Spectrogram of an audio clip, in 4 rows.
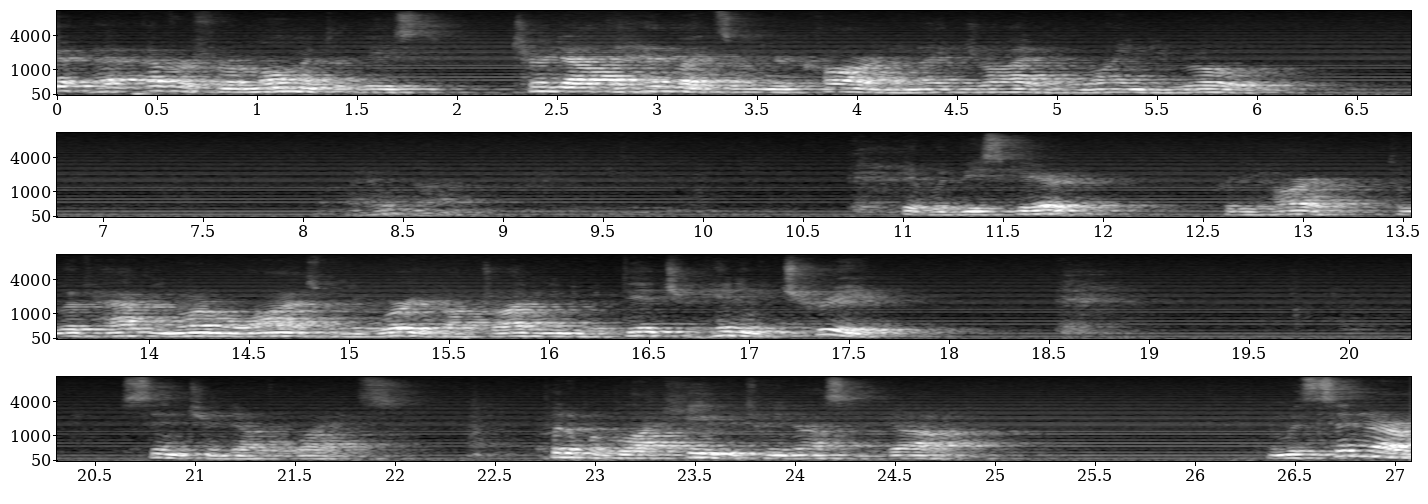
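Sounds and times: electrical mains hum: 0.0s - 27.0s
man's voice: 20.7s - 22.1s, 22.8s - 25.0s, 26.4s - 27.0s.

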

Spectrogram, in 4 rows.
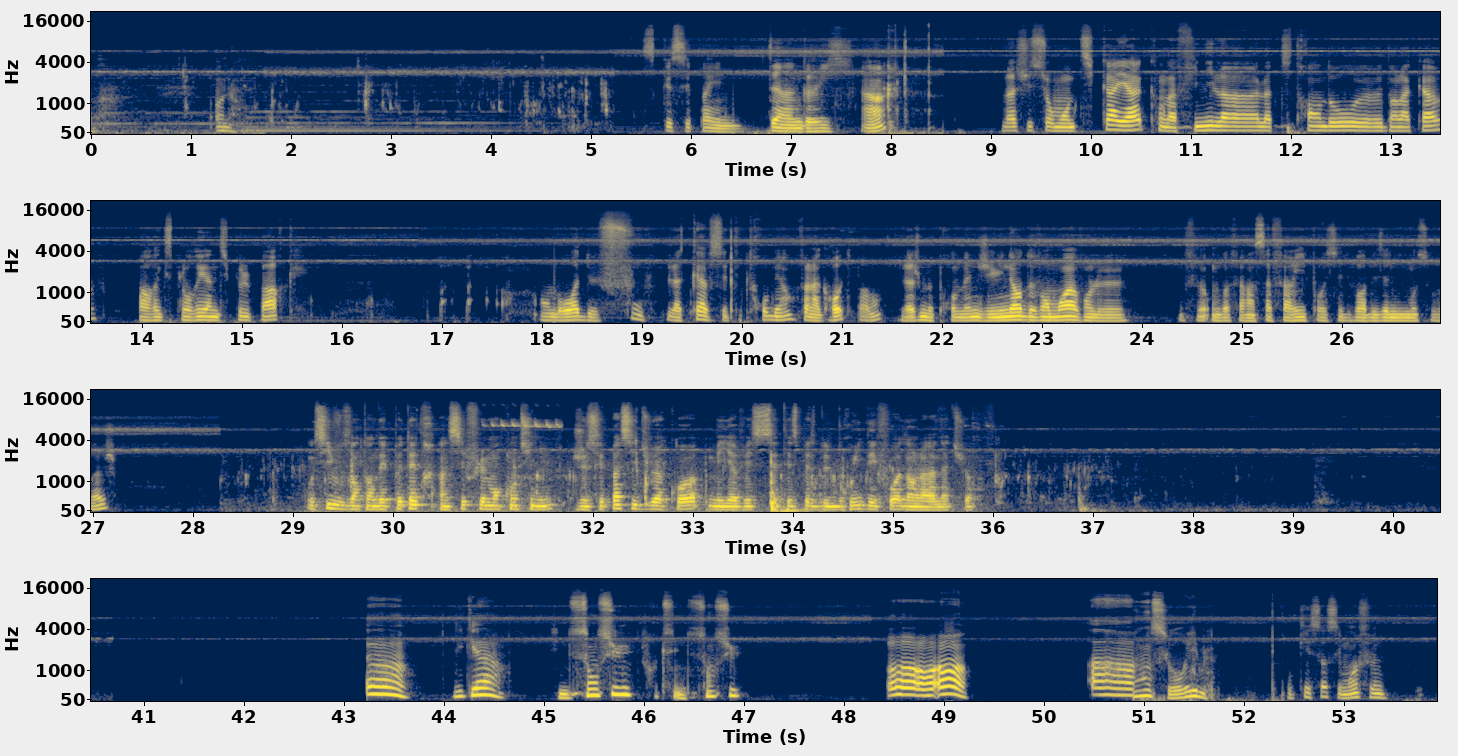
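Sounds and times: high-pitched insect whistle: 0.0s - 53.9s
kayak paddle strokes in water: 28.3s - 37.9s
paddle knock: 28.4s - 37.7s
high steady whistle: 30.4s - 33.0s.

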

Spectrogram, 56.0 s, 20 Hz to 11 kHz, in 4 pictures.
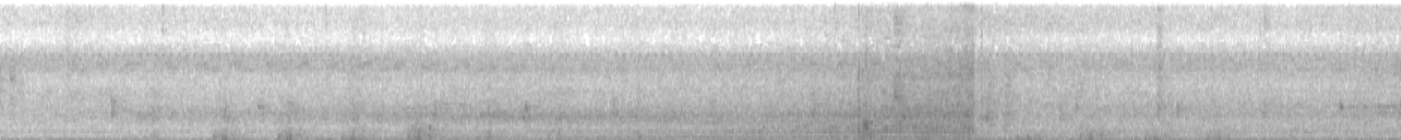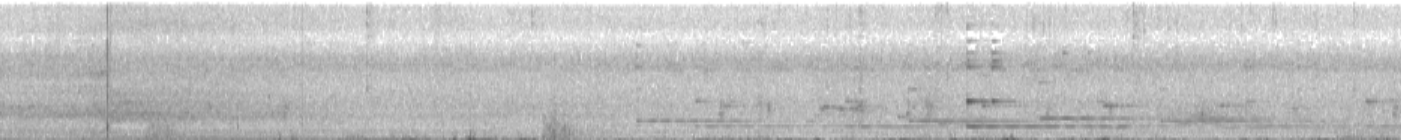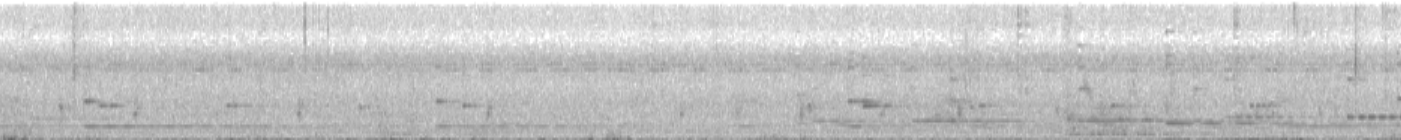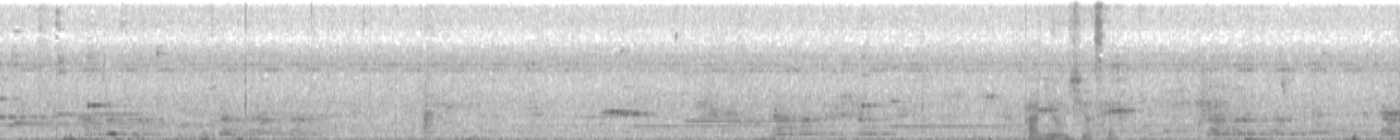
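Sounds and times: low steady rumble: 0.0s - 38.6s
wind chime ringing: 20.3s - 44.9s, 47.3s - 54.1s.

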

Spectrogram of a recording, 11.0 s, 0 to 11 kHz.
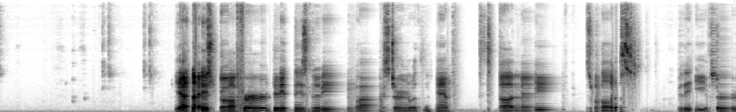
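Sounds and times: low steady hum: 0.0s - 11.0s
faint clicks: 1.0s - 2.4s.

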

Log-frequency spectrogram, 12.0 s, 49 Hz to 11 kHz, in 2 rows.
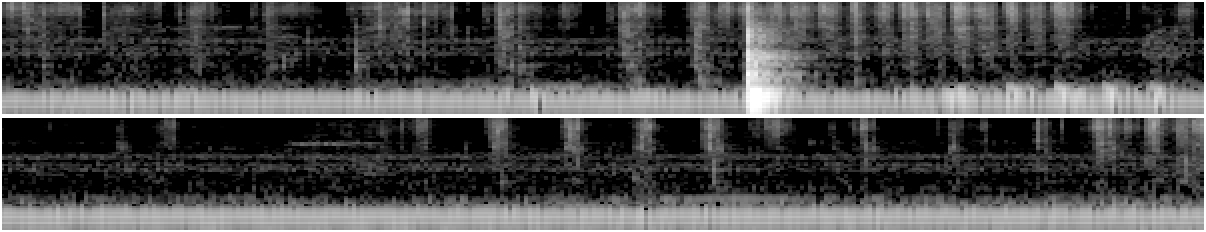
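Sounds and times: brush bristles scrubbing on pad: 0.0s - 6.0s
sharp knock: 3.7s - 4.1s
soft bumps: 3.7s - 4.1s, 4.7s - 6.0s.

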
